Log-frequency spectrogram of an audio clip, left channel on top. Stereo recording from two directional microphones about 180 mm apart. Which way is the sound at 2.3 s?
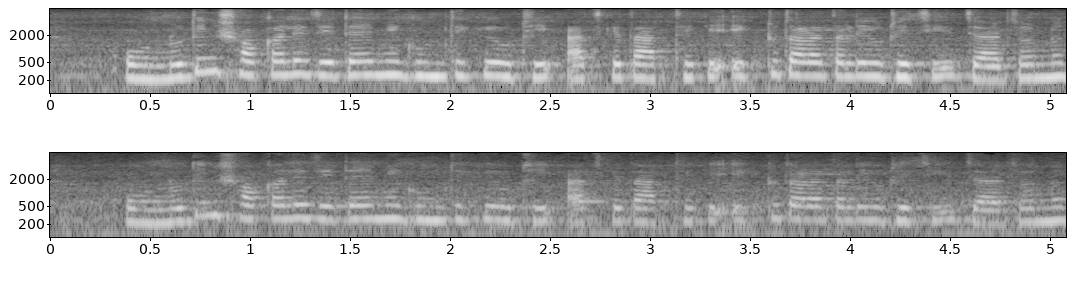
25° left (ahead or behind).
